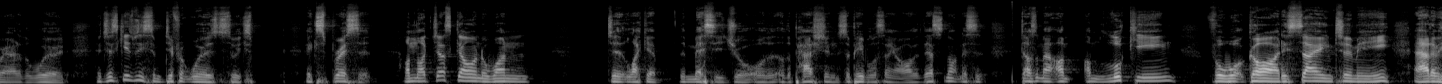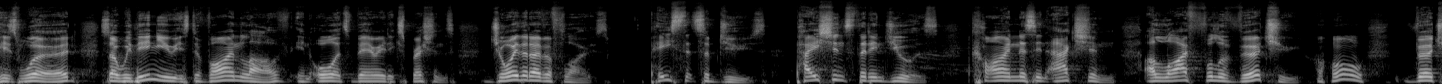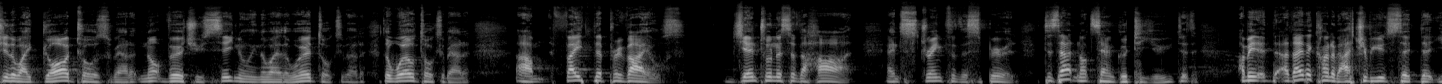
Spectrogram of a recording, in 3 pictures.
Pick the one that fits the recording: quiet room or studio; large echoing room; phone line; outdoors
large echoing room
